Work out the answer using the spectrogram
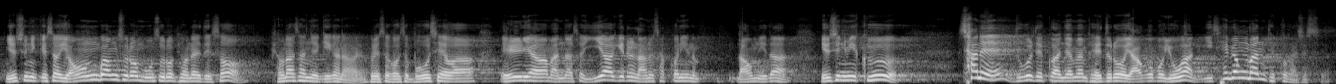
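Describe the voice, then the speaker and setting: Emphatic male pastor in an echoey church. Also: high-pitched. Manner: emphatic preaching with rhetorical questions and repeated phrases. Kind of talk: sermon. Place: church sanctuary.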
